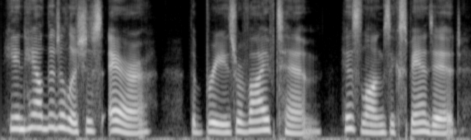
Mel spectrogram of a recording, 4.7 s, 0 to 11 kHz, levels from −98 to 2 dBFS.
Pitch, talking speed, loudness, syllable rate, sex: 220 Hz, 155 wpm, -18 LUFS, 5.2 syllables/s, female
